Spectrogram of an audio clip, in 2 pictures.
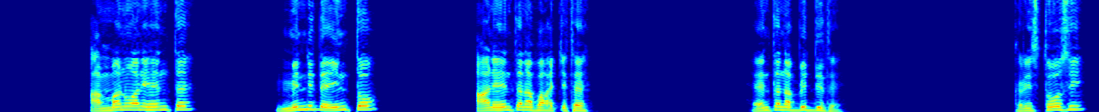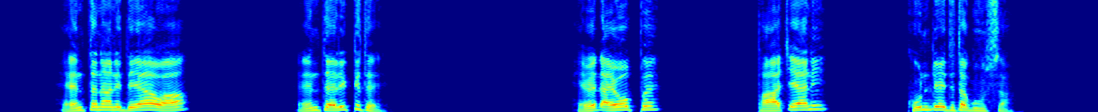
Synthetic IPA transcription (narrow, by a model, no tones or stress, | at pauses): ʔɐmːɐnʊwanɪhɪnt̪ːɛ | mɪnːɪd̪ɛɪnt̪ːɔ | ʔɐnɪhɪnt̪ːɛnɐpaːt͡ʃʼːɪt̪ɛ | hɪnt̪ːɛnɐbɪd̪ːɪt̪ɛ̰ | kɪɾɪst̪ːo̞ːs̬ɪ | hɪnt̪ːɛnaːnɪd̪ɛjaːwaː | hɪnt̪ːɛːɾɪkːɪt̪ḛː | hɛwɛɗɐjo̞ːpːɛ | paːt͡ʃʼːɪjanɪ | kʊnd̪e̞ːt̪̬ɪt̪ɐɡuːsːɐ̰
